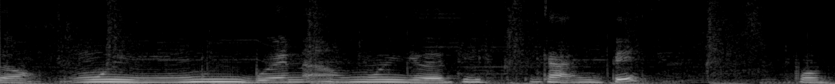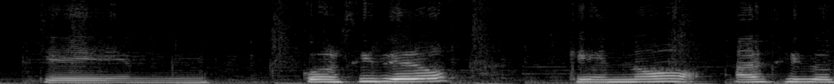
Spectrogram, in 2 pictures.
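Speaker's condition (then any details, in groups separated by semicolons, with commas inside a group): Cerebral palsy; from birth; about 40 years since onset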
